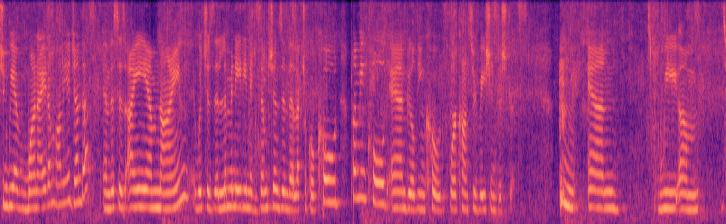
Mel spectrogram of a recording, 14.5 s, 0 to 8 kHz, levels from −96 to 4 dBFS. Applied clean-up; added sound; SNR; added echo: none; Tearing; 15 dB; none.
